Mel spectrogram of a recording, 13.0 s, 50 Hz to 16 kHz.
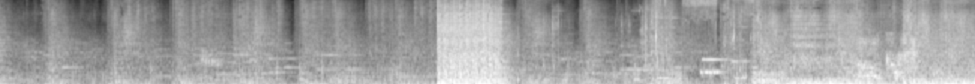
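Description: Canister barrage explosions in Entropy Zero 2 boom and crash in a dense, continuous volley, with a heavy burst midway and rattling mechanical impacts throughout, loud and close.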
